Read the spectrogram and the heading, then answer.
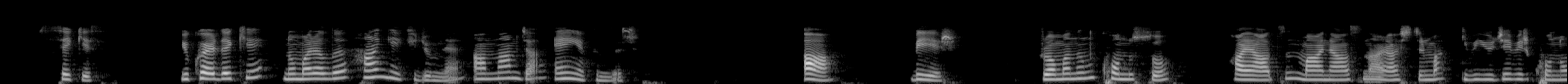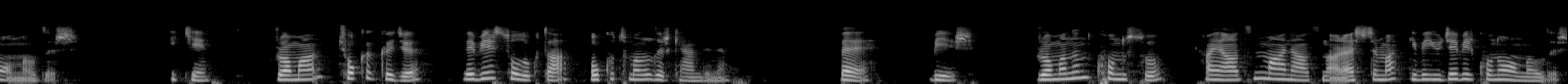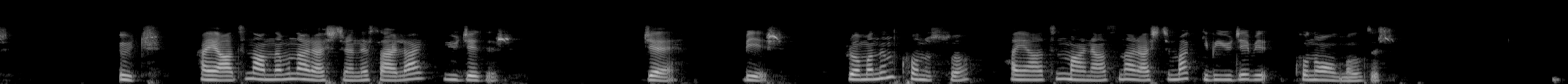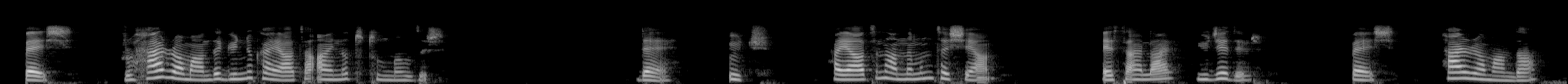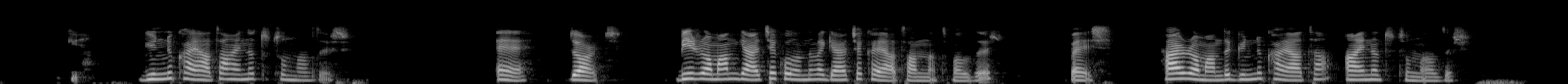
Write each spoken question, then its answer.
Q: Yukarıdaki numaralı hangi iki cümle anlamca en yakındır?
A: Cevap B. 1. Romanın konusu hayatın manasını araştırmak gibi yüce bir konu olmalıdır.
